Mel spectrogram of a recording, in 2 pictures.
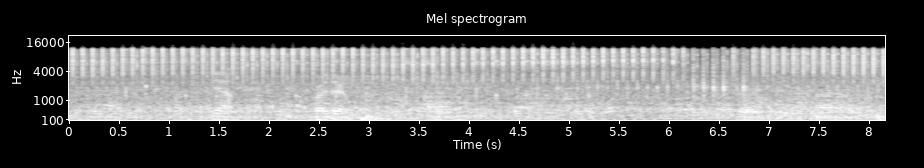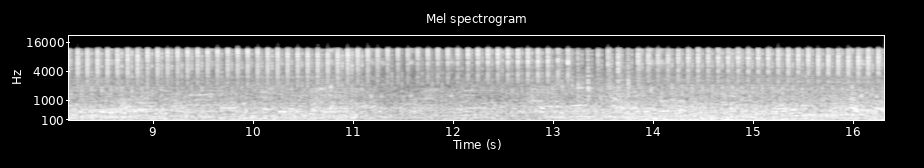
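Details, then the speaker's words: Shockwave therapy (ESWT) applicator over a tight region of an uninjured Olympic athlete, working 90 degrees to the fibres at lower frequency and energy 1.3: rapid, steady clicking about three per second, faint background talk. "so yeah I'll probably work here but I work 90 degrees to the fibrous like this this motion here lower frequency lower the energy to 1.3"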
